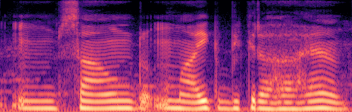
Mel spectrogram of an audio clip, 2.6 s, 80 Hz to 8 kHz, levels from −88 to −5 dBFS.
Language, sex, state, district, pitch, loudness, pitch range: Hindi, female, Bihar, West Champaran, 185 Hz, -16 LUFS, 180-190 Hz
